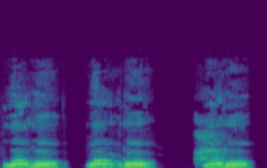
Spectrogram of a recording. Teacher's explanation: The ra'un there is carrying fatha. You are expected to do a tafkhim al-ra.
